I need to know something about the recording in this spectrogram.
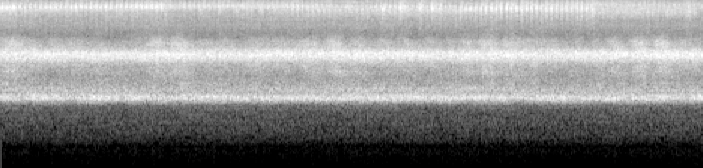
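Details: A forest night-style chorus of crickets: layered, piercing high trills running smoothly and unchanging from start to end, no other animals or noises standing out.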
